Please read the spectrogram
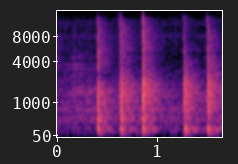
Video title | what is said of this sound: Irish Brown Soda Bread | the crust on this is quite hard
